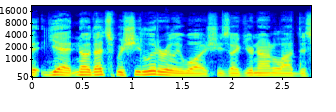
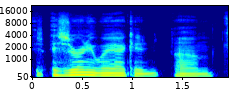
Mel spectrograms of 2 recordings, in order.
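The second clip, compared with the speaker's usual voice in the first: very quiet, shy, hesitant, halting voice; 10 dB quieter than usual. Acting out a shy person walking quietly to the bar: acting quiet and timid. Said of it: "quietly walk to the bar and be like".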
